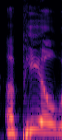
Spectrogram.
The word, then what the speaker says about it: Apeel: Appeal, which is spelled A-P-E-E-L,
